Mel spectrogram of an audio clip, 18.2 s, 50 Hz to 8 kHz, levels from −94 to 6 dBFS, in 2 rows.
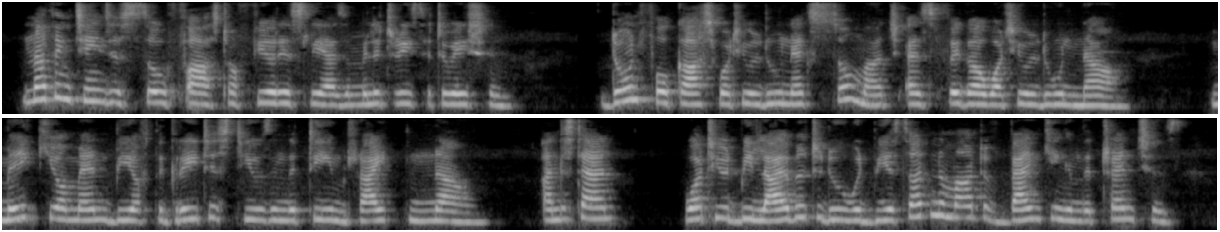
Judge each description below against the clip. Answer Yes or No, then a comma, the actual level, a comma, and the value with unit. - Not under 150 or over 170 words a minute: No, average, 180 wpm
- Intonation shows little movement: Yes, narrow, 2.2 semitones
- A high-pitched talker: Yes, high, 240 Hz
